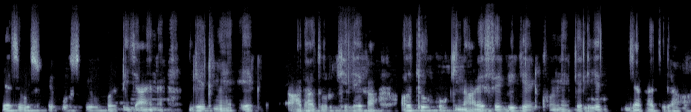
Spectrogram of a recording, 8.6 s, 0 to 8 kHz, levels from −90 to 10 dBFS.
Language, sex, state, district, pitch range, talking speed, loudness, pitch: Hindi, male, Bihar, Gaya, 105-125 Hz, 180 wpm, -21 LUFS, 115 Hz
